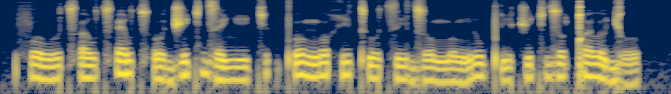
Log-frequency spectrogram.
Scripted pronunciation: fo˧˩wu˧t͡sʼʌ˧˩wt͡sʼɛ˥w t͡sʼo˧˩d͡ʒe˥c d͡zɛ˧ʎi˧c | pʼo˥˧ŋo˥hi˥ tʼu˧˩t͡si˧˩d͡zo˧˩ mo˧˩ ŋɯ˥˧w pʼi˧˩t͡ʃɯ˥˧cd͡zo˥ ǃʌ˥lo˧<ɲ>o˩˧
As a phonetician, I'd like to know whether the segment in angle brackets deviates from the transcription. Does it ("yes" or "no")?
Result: yes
